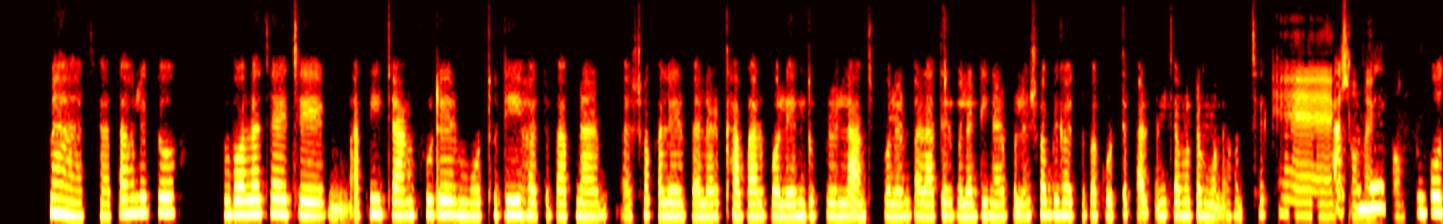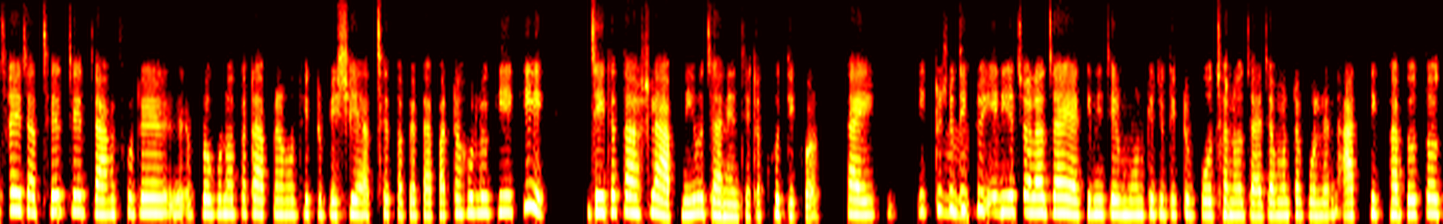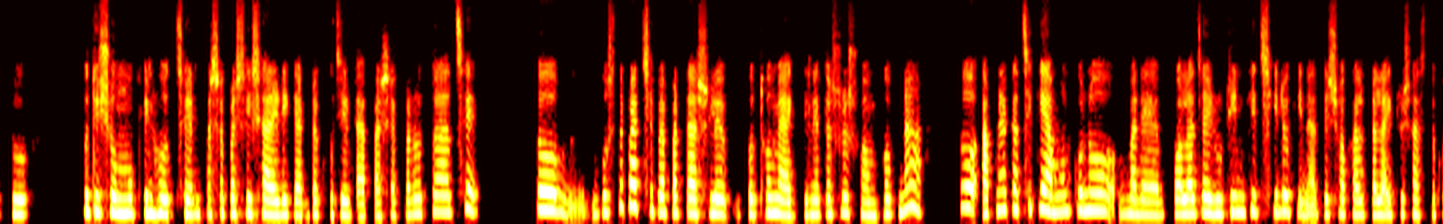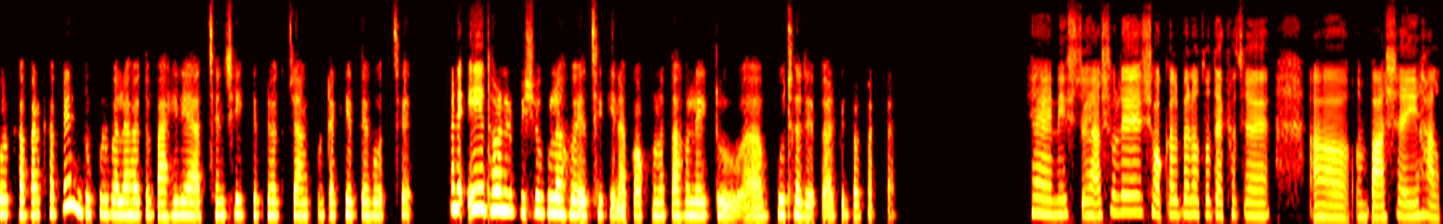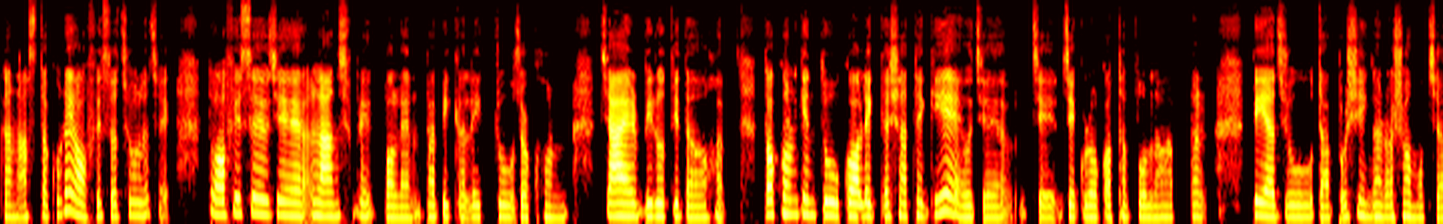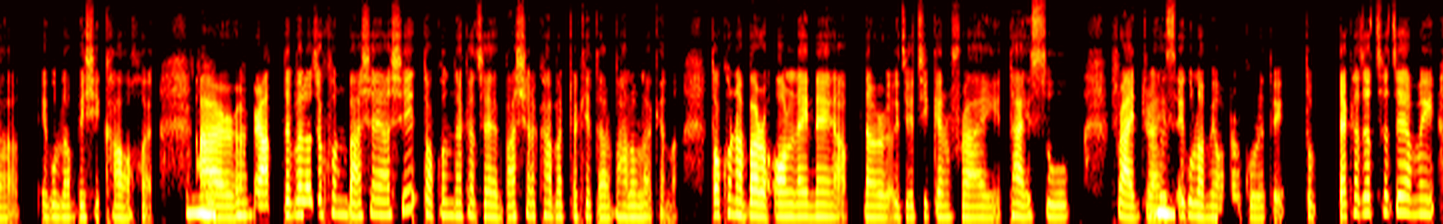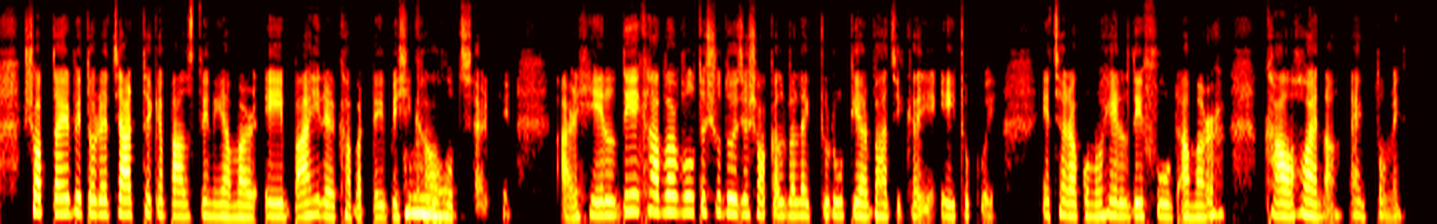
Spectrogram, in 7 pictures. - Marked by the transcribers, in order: in English: "junk food"; tapping; in English: "জাঙ্ক ফুড"; in English: "জাঙ্ক ফুড"; chuckle
- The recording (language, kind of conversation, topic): Bengali, advice, জাঙ্ক ফুড থেকে নিজেকে বিরত রাখা কেন এত কঠিন লাগে?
